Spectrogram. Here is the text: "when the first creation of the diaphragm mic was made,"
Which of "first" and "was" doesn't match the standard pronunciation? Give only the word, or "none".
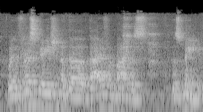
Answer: none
